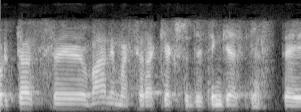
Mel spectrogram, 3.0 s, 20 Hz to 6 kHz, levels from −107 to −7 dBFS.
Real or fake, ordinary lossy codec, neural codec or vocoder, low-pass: real; AAC, 24 kbps; none; 5.4 kHz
